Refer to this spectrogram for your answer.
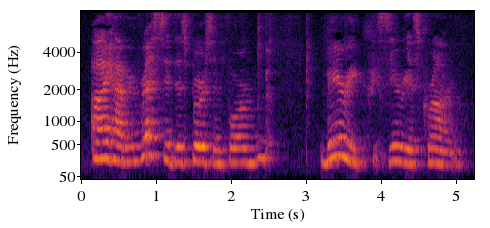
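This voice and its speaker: Using a put-on character voice, a woman speaks at a fairly high pitch and a fairly slow pace, with ordinary pitch variation, big swings in loudness, and slight echo. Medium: read story. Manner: gloomy.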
